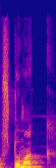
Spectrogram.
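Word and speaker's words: stomach: ঠিক একই রকম স্টমাক এস টি ও এম এস সি এইচ তাহলে লাস্টে আছে সিএইচ কিন্তু এর উচ্চারণটা হচ্ছে কর মতো স্টমাক তাহলে আমরা নরমালি এইচ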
